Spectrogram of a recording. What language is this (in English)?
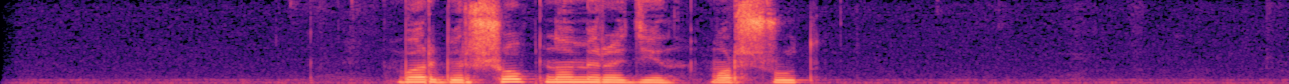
Russian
